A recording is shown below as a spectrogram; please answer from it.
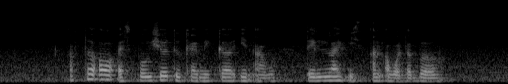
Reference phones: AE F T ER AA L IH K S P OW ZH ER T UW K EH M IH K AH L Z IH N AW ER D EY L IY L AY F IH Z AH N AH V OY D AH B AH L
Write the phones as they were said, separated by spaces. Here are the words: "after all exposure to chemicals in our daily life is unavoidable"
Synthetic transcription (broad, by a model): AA F T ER AA L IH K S P OW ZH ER T UW K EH M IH K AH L IH N AW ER D EY L IY L AY F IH S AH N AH W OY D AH B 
